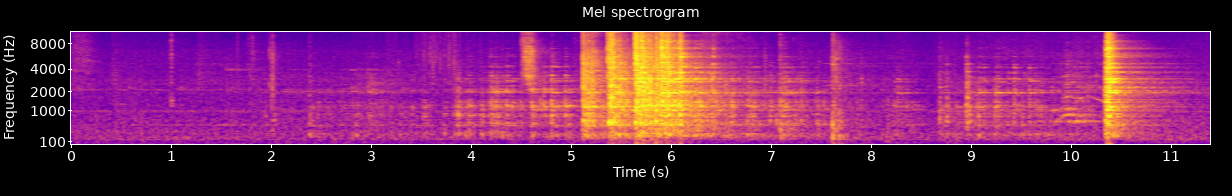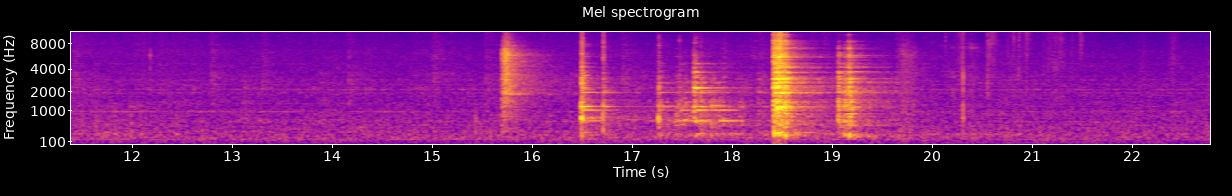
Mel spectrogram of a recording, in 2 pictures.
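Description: Loud voices and straining over the end of a heavy barbell bench press, with the loaded bar racked among metallic clanks, loudest around five to six seconds in. A single sharp metal clang comes about ten seconds in. Near the end come several ringing clanks of cast-iron plates being handled on the loaded bar.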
